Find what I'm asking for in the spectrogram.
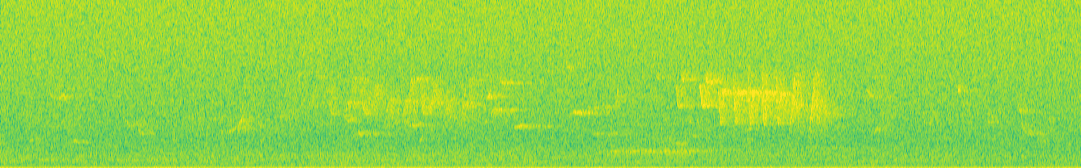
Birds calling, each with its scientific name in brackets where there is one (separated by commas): Northern Waterthrush (Parkesia noveboracensis), Common Yellowthroat (Geothlypis trichas), Gray Catbird (Dumetella carolinensis)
